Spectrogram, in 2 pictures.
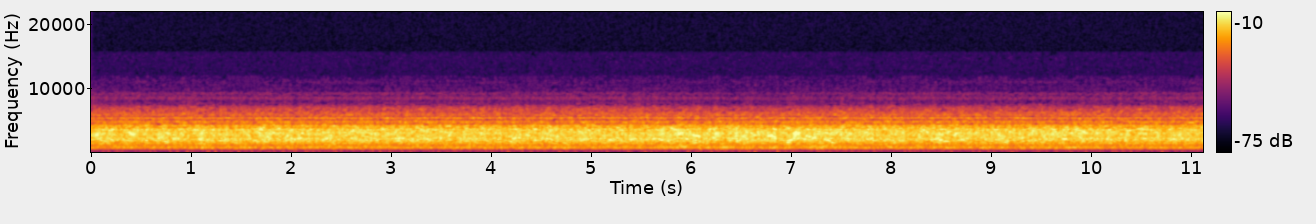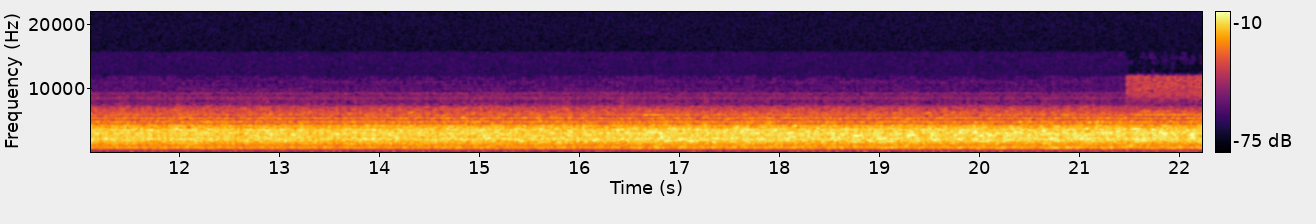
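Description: Radio static hisses steadily from a loudspeaker.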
